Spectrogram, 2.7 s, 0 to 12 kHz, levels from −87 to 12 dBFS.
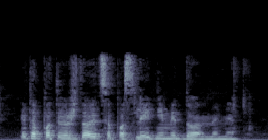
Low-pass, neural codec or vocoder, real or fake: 7.2 kHz; none; real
